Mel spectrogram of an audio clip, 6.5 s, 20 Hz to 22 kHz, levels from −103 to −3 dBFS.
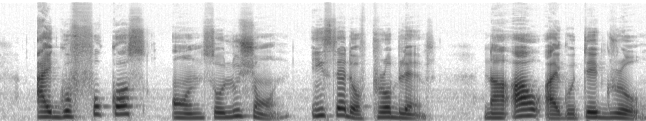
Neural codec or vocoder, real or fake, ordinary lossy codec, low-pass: none; real; none; 19.8 kHz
